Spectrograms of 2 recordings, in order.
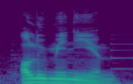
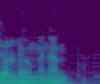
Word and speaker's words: aluminium: Aluminium. That's what we call it, which is aluminium, but pronounced Dutch. Um, we could use aluminum.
